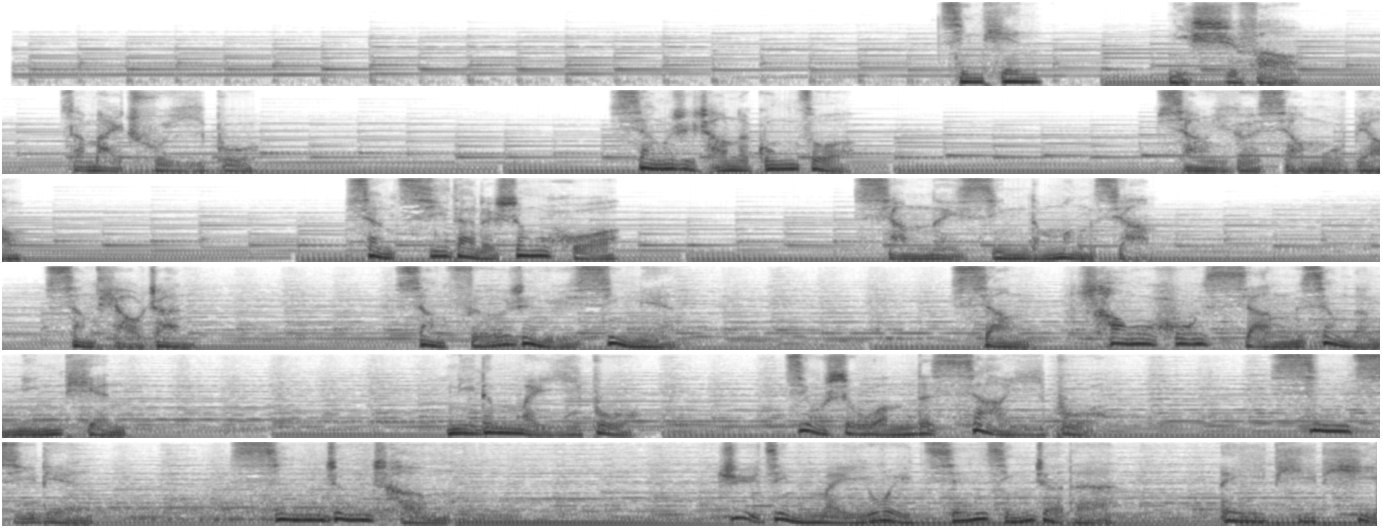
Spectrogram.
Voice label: 男, 旁白

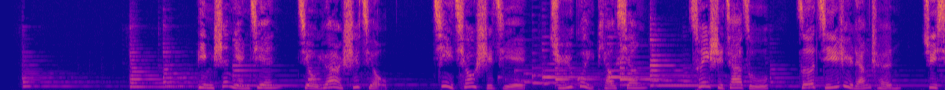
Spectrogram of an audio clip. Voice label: 女-专题-祭祖试音(沉稳); 崔氏家族

